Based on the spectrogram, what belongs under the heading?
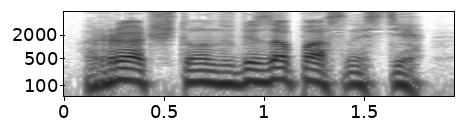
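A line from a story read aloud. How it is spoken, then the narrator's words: Muttering. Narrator (Russian): пробормотал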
